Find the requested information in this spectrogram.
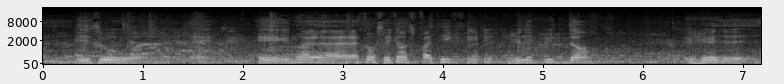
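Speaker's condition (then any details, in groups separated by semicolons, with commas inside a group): Parkinson's disease; age 73, attributed to occupational pesticide exposure at agricultural cooperative via skin and inhaled gases, recognized occupational disease; bone weakening with loss of all teeth, pronounced curvature problems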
